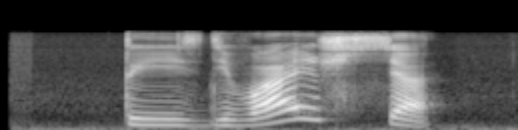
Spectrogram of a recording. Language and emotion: Russian, angry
